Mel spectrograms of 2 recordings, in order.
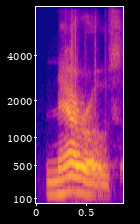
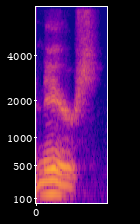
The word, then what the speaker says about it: Narrows: Oh, Narrows. I've been to Narrows of Virginia. It's far from here. But they call it Nares. Nares. It's spelled Narrows.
